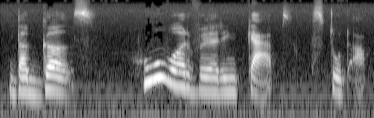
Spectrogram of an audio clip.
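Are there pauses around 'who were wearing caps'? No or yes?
no. It runs on with no pauses around the clause. "we pause neither before nor after the adjective clause"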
